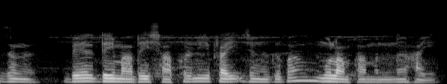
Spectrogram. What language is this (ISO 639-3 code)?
brx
